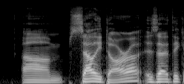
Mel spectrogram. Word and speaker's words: Salidar: But yeah, it's a name that's dropped where which she knows the name, but I mean it's spelled Salliedare, but it sounds like Sally, Sallydara, like if you were Salidara, yeah.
